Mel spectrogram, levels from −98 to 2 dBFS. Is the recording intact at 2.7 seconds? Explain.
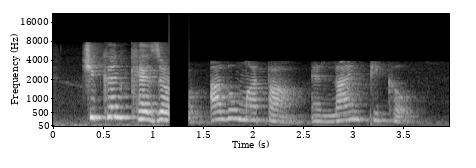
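No. From 1.17 s to the end, the speech likely comes from an input switched to a poorer device: after a 200 ms gap it is quieter and duller, cut off above 3.8 kHz, with a faint new noise floor on the spectrogram.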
